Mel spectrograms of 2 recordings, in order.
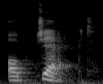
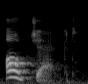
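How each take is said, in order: First: The stress is on the second syllable. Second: The stress is on the first syllable. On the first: It means to disagree. "But as a verb, on the second syllable" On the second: It names a thing. "As a noun, on the first syllable"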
